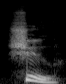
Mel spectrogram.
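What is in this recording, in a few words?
"shoe", English; poitiers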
